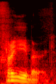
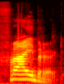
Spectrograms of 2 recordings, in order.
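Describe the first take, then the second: First: The E sound is clearly pronounced. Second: The E sound is left silent. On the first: The speaker calls it wrong. "instead of" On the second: The speaker calls it right. "the E is not usually pronounced"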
